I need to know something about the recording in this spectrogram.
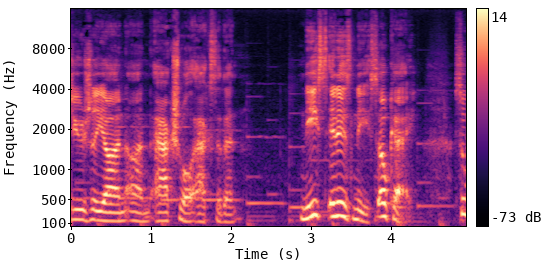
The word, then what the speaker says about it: Nice: educated american i do when i do print mispronounced things it is usually on an actual accident nice it is nice okay so we'll be going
